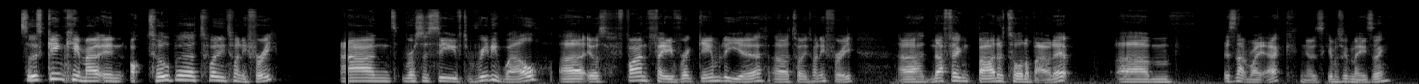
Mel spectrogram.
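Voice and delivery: ordinary talk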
